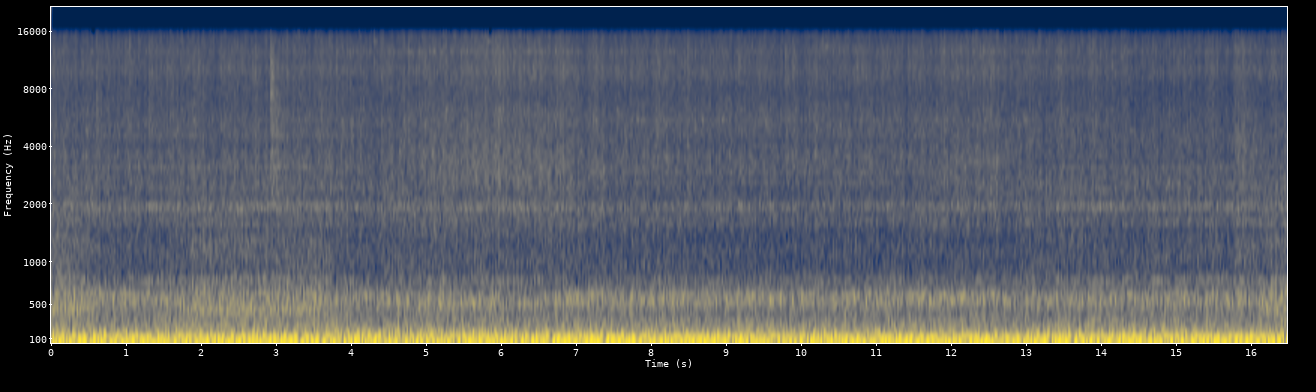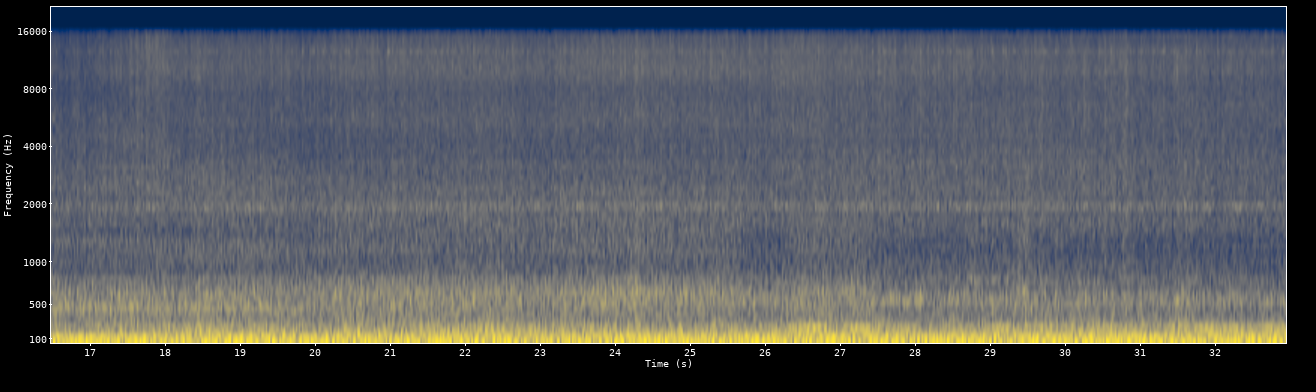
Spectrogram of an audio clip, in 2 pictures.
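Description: Buick 455 V8, hot after running, idling steadily and loudly.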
